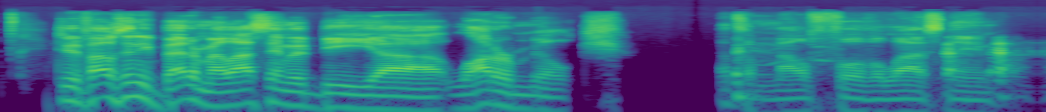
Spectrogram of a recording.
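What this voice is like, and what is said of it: Polished radio-style voice. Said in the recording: “he's got that radio voice.”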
